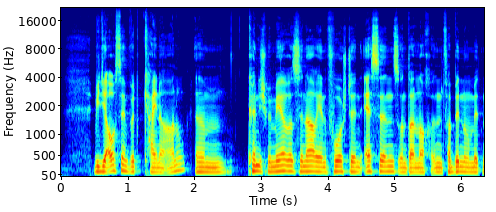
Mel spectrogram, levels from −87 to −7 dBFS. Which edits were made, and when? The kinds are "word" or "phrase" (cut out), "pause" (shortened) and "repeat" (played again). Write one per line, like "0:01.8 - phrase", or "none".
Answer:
0:01.9 - pause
